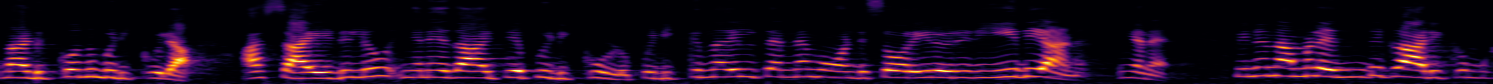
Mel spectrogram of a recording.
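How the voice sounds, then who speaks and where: Her voice high-pitched and fairly bright, a woman with a Kerala Malayali accent runs a Montessori teacher training session, putting questions to the trainees and demonstrating sounds.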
